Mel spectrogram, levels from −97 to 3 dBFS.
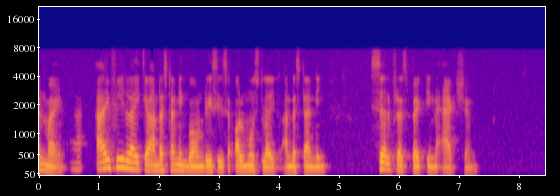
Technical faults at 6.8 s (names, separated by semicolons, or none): none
